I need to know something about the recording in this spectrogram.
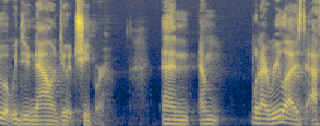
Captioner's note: none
